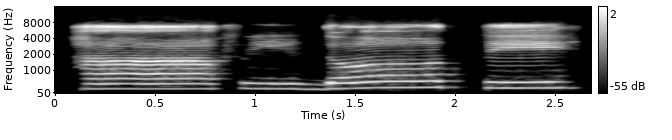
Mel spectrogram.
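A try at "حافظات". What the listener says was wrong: Hafidhoti. Yuk, tebalkan do-nya lagi Umi. Hafidhoti.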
